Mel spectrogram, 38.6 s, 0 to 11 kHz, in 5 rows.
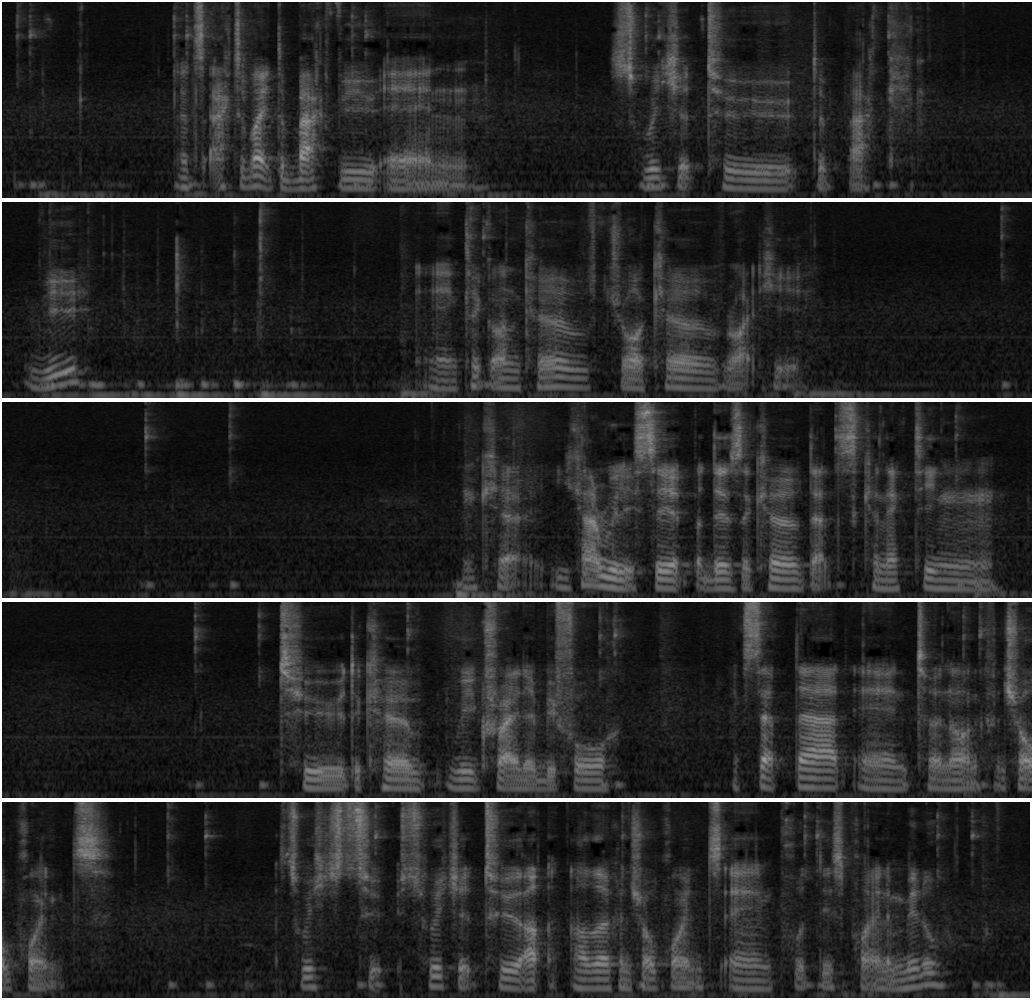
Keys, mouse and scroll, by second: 0.1 click, 8.0-8.7 scroll down 2, 9.2 shift+middle click, 9.8-11.2 scroll down 1, 11.2-33.4 drag.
